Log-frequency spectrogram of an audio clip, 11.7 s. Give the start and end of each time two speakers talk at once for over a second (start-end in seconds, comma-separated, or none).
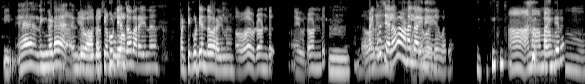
0.8-2.5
